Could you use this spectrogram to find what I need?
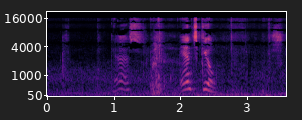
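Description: A young boy speaks cheerfully close by.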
